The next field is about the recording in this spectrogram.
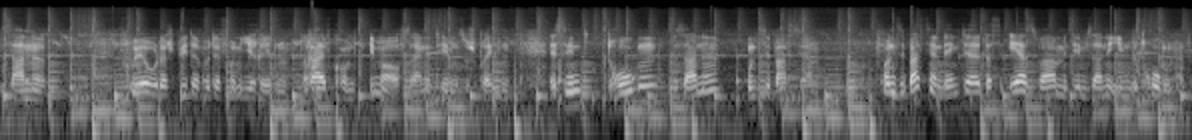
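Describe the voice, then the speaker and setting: A man's voice: medium pitch, lightly acted. An actor playing a wry young man who narrates his own story in a dry, ironic way for radio drama. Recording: dull band-limited sound, music behind.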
